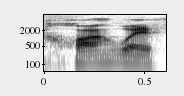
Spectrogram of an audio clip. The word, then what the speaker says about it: Huawei: Now, Roger, the UK government has banned Huawei from its 5G telecom network, and national operators must complete the removal of all Chinese technology by 2027.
